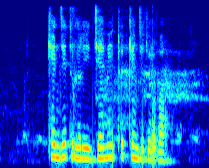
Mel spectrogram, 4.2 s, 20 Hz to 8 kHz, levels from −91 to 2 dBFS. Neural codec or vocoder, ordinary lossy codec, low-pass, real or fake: autoencoder, 48 kHz, 128 numbers a frame, DAC-VAE, trained on Japanese speech; Opus, 64 kbps; 7.2 kHz; fake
